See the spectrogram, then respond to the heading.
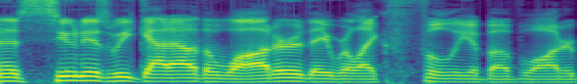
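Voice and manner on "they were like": usual speaking voice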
